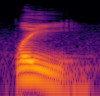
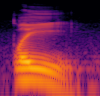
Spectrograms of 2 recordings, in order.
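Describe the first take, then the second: The two takes are said the same way.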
